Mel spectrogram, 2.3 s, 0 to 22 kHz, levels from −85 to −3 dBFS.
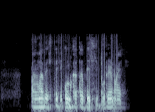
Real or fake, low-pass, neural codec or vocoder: fake; 7.2 kHz; vocoder, 22.05 kHz, 80 mel bands, Vocos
